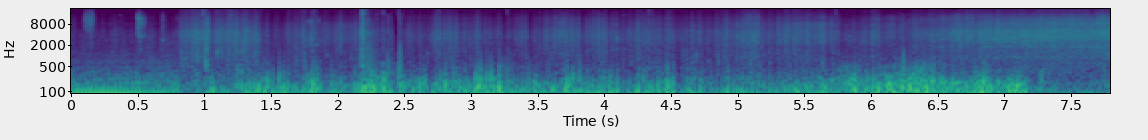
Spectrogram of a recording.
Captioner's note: engine Revving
